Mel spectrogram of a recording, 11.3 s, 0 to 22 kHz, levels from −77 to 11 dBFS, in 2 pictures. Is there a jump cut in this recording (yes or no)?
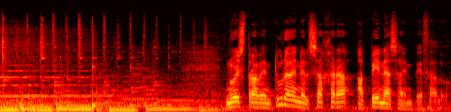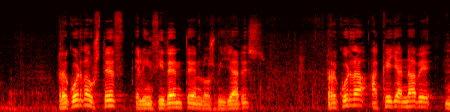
no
